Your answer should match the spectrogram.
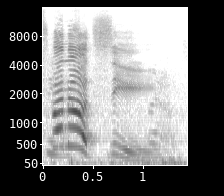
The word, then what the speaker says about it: Spinozzi: Contrary to popular belief, I got told last week that the proper way to say it is Spinozzi or Spinozzi. It is Spinozzi.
